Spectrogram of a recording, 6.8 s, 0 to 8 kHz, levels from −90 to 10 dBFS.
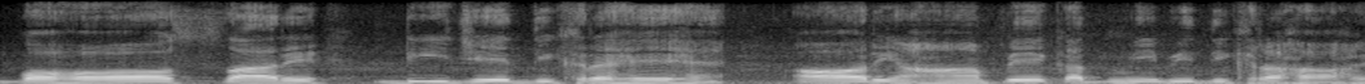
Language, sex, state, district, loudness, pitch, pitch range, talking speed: Hindi, male, Punjab, Fazilka, -15 LUFS, 140 Hz, 135-145 Hz, 130 wpm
